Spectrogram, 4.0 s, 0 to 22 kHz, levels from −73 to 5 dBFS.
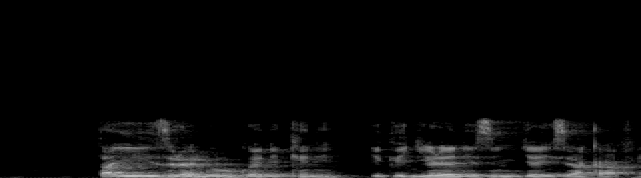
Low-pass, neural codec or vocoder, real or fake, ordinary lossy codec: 7.2 kHz; none; real; MP3, 96 kbps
